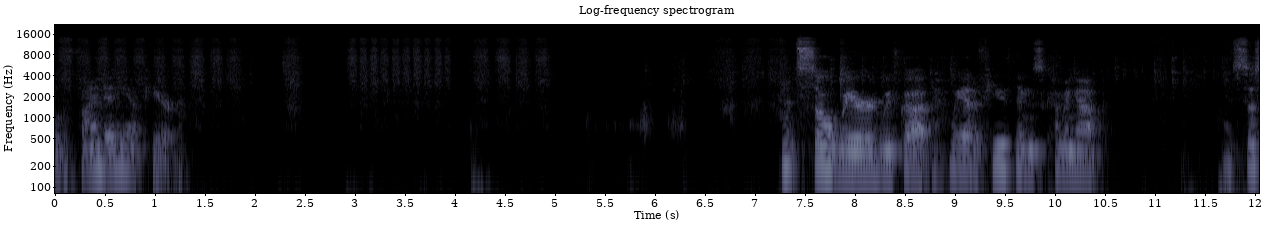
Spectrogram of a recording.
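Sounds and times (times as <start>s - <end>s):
tool rubbing over a surface: 0.0s - 7.9s.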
